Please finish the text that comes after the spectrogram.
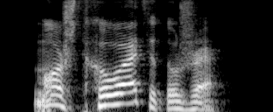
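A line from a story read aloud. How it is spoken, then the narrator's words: Angry, curt. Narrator (Russian): Сердито кинул Дамиан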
